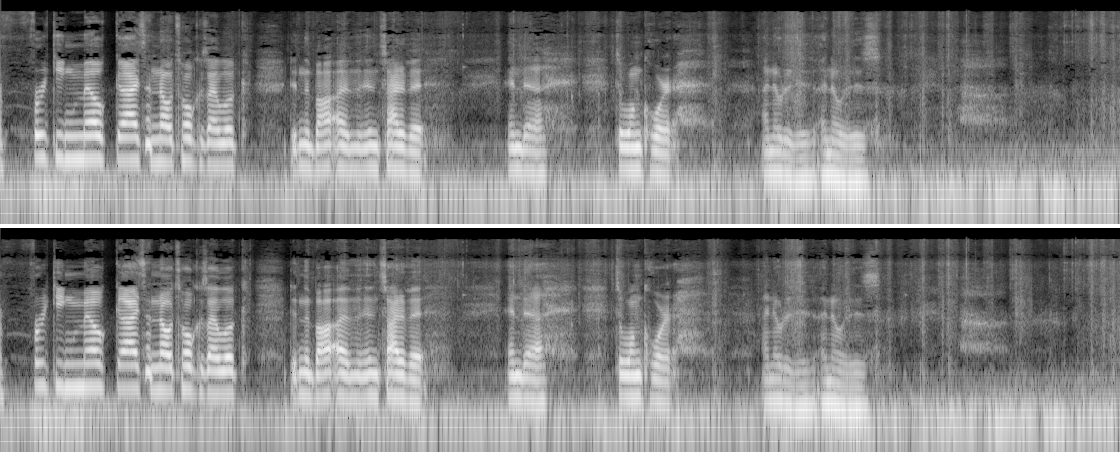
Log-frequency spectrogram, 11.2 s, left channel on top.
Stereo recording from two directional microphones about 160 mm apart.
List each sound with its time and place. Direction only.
0.3 s speech: 15° left (ahead or behind)
1.5 s speech: 15° right (ahead or behind); by 4.4 s 35° right (ahead or behind)
5.0 s a sound: 40° right (ahead or behind)
6.4 s speech: 15° right (ahead or behind)
7.8 s speech: 25° left (ahead or behind)
8.6 s pigeon: 15° right (ahead or behind)
9.6 s horse: 15° left (ahead or behind)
